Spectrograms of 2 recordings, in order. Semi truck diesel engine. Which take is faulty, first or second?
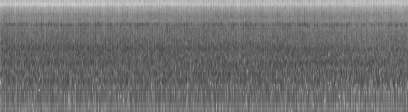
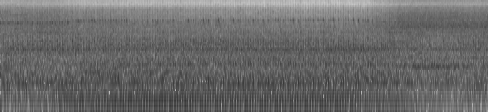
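second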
